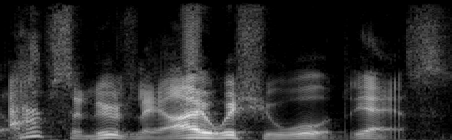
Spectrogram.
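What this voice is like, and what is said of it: Rich man character voice. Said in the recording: “I did a voice... You did a great voice... It was my rich guy voice.”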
